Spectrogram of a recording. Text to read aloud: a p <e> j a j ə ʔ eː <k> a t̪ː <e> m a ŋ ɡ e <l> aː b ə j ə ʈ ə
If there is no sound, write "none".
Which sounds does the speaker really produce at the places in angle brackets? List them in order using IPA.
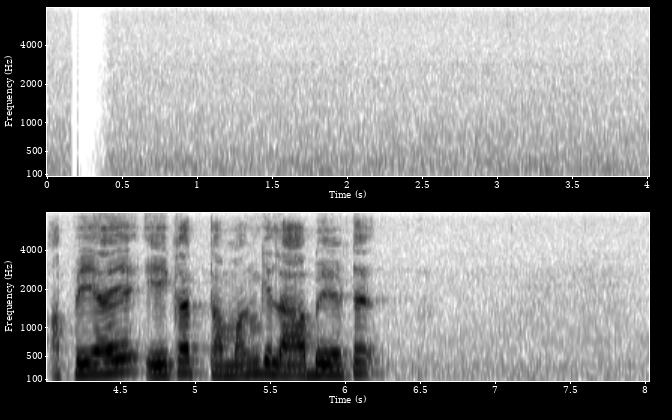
e, k, a, l

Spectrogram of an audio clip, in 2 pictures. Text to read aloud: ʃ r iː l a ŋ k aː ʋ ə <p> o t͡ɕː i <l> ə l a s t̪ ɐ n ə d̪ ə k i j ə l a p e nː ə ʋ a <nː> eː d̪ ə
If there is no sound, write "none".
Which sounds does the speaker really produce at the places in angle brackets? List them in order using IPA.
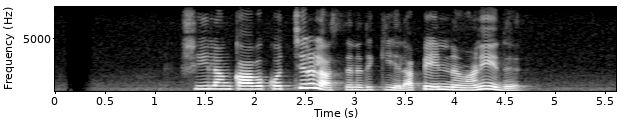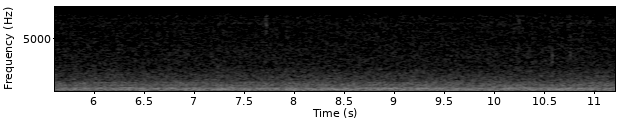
k, ɾ, n

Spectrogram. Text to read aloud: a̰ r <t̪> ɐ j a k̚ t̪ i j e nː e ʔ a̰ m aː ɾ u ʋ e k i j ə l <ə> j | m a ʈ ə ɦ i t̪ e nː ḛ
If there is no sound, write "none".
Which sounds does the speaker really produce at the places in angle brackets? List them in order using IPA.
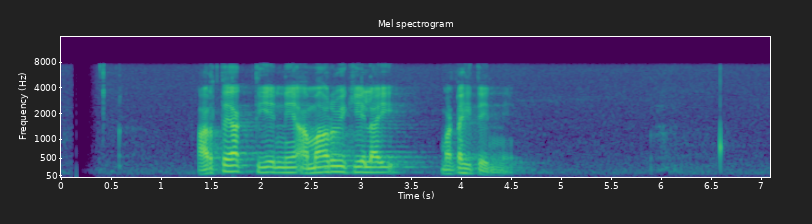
t̪, a

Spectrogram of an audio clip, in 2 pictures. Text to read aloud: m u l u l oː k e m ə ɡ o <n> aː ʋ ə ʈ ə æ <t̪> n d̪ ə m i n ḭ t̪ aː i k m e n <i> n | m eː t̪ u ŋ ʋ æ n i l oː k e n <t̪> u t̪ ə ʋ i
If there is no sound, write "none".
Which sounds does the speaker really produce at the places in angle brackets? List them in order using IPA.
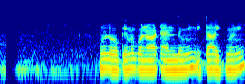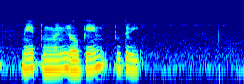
n, none, i, t̪

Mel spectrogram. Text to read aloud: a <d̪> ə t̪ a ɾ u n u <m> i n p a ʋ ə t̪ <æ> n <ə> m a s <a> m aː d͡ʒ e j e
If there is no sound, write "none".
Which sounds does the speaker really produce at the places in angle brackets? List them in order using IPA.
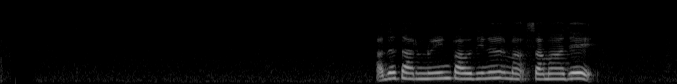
d̪, none, i, ə, a

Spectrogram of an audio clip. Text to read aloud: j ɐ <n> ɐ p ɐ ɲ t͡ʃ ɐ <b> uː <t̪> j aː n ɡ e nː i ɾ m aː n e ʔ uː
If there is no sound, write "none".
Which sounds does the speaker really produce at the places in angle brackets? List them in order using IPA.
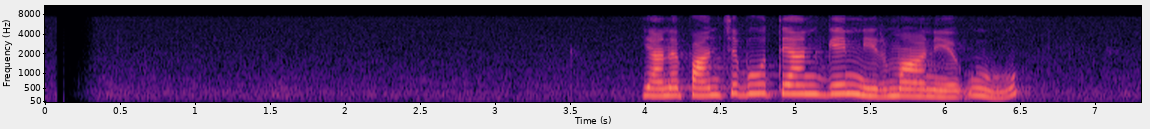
n, b, t̪

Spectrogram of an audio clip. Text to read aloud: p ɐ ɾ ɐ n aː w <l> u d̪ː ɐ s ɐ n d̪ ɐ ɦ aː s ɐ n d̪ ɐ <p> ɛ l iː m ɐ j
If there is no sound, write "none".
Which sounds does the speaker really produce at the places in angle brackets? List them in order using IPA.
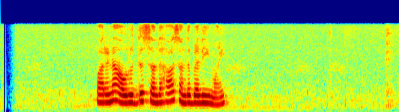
ɾ, b

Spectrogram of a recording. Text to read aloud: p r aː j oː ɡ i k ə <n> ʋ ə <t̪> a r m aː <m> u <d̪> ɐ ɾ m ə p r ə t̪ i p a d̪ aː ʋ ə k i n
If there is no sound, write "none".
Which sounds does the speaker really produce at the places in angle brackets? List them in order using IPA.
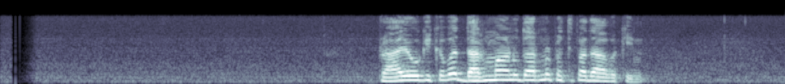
none, d̪, n, d̪

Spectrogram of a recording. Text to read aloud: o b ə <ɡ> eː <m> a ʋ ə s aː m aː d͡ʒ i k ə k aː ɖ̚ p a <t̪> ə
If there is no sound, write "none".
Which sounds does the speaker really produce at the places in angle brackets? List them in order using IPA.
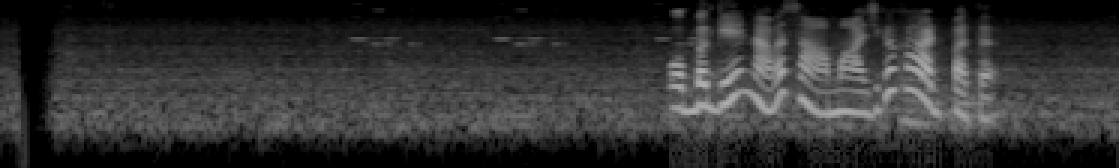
ɡ, n, t̪

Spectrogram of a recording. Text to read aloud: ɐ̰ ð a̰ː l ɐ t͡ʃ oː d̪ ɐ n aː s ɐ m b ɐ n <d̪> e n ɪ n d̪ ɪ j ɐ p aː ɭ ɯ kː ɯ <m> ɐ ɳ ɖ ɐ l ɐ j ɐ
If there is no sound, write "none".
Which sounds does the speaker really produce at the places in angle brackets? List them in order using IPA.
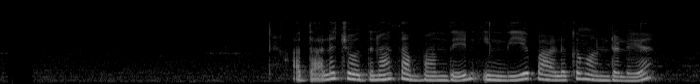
d̪, m

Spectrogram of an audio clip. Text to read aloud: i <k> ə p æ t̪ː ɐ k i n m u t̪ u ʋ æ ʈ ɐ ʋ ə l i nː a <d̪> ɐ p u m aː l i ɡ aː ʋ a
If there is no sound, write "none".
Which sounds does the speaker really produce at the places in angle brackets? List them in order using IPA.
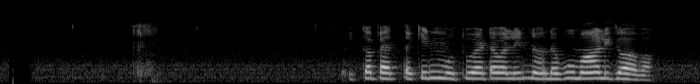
k, d̪

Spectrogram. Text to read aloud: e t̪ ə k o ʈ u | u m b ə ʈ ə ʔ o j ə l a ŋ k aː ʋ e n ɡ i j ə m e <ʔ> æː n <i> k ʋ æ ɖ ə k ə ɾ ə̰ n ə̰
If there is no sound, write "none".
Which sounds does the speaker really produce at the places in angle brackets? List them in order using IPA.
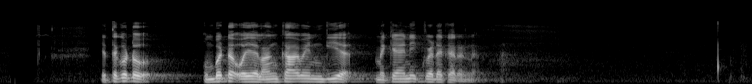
k, i

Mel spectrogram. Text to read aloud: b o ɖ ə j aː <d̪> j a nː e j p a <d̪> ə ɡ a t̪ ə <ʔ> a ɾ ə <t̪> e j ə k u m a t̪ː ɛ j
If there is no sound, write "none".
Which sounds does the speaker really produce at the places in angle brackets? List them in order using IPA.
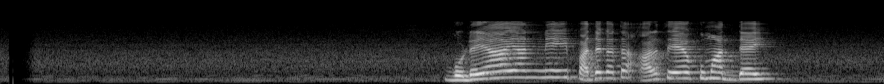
none, d̪, ʔ, t̪

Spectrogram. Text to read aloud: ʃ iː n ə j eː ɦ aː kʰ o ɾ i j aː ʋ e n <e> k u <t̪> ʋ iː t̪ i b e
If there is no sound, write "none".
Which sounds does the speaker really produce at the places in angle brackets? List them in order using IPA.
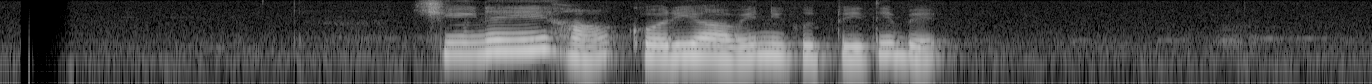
i, t̪

